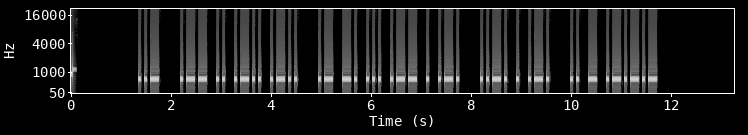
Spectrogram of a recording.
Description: Morse code, heard as a keyed tone, about 20 wpm, 700 Hz. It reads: U WILL ANSWER FER IT.
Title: Sentences from Top 300 Words and Abbreviations 20wpm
